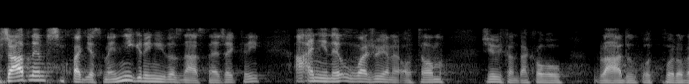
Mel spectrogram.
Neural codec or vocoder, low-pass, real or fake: codec, 16 kHz, 1.1 kbps, Voila-Tokenizer; 5.4 kHz; fake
